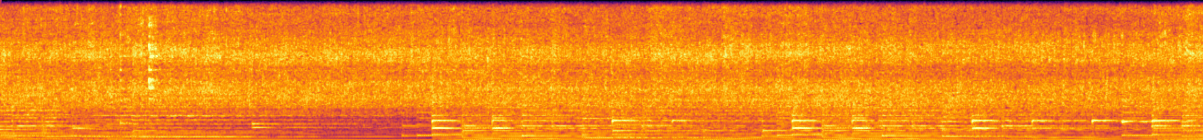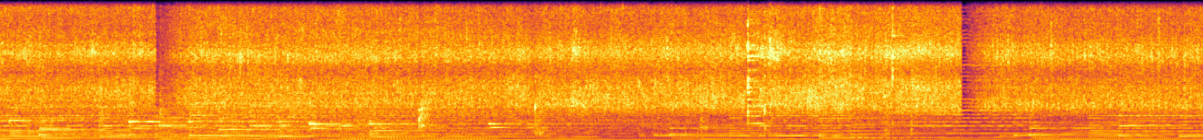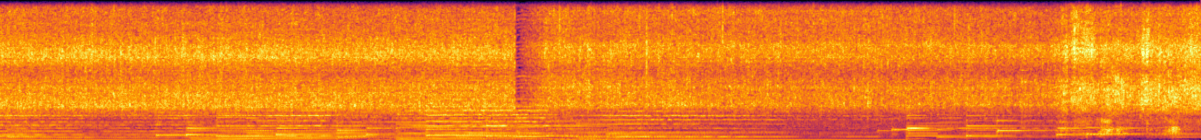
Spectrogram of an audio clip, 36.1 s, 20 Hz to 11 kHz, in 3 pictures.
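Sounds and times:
soft background music chords: 0.0 - 35.7
onions sizzling in oil: 0.0 - 36.0.

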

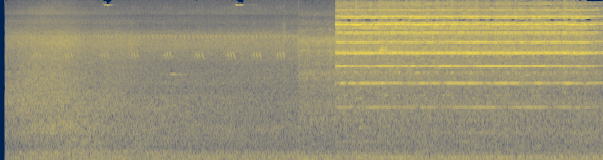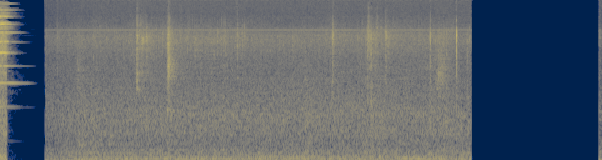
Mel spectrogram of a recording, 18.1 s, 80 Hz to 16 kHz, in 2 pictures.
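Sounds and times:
car passing: 0.1 - 7.0
traffic noise: 0.1 - 9.2, 9.8 - 16.1
high ringing tone: 4.5 - 9.5.

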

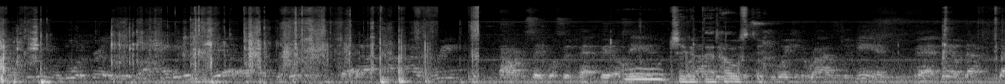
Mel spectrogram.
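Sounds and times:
person talking: 6.2 - 6.8.

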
